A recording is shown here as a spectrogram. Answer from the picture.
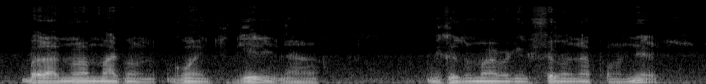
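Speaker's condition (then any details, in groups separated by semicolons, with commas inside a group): Slurred speech; still slurs words occasionally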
